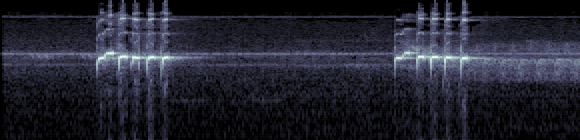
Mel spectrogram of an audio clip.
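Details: Canary tutor song for training young canaries: two short bursts of rapid, high buzzy trilled notes about a second apart, with a faint steady high tone running underneath.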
